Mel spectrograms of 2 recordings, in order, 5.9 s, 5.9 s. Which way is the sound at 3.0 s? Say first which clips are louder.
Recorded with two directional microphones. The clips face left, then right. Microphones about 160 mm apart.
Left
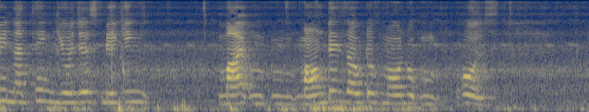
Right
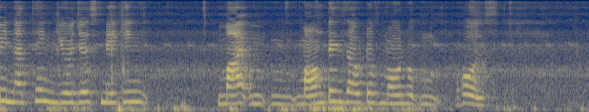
Right 3 dB; 35° right (ahead or behind).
